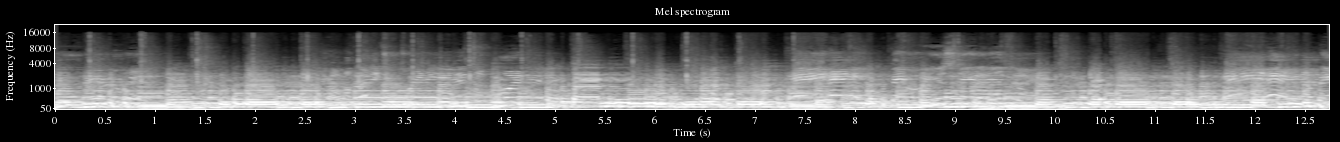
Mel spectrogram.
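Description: Solo electric bass guitar played fingerstyle through an amplifier, a driving line of low plucked notes, with a man singing over it in short phrases.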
